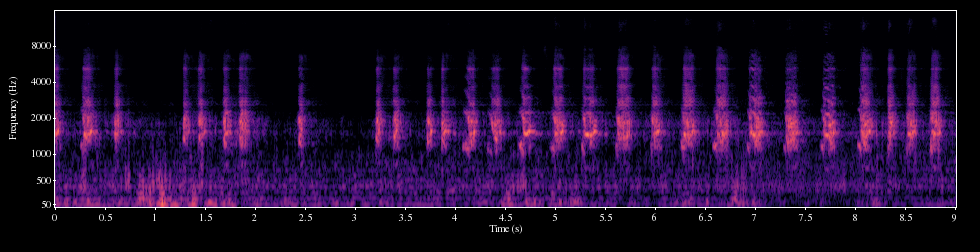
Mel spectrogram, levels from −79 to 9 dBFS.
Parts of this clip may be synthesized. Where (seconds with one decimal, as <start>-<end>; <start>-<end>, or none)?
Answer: 0.0-6.8; 8.1-9.0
